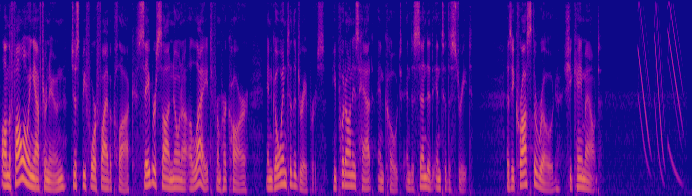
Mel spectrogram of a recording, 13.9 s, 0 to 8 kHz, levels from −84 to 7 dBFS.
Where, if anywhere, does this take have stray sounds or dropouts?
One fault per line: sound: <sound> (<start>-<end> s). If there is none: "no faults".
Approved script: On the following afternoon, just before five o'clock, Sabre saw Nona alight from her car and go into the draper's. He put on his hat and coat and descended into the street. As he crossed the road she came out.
sound: chirp (12.7-13.7 s)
